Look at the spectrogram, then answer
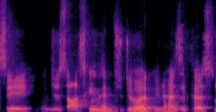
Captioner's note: chuckles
